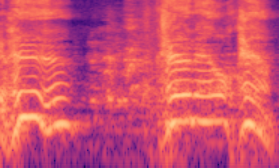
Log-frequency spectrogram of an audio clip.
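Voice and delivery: lightly voiced old man grunting; a hint of a deaf old grandpa. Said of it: "He would say".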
